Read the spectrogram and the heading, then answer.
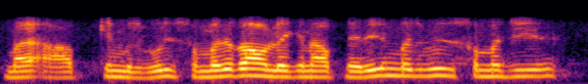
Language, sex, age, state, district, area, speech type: Urdu, male, 30-45, Uttar Pradesh, Shahjahanpur, urban, conversation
